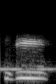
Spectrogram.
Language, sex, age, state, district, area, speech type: Urdu, female, 18-30, Bihar, Supaul, rural, conversation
